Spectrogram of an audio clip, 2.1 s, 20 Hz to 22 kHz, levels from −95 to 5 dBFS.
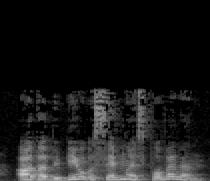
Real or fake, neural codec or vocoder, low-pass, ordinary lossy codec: real; none; 19.8 kHz; MP3, 48 kbps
